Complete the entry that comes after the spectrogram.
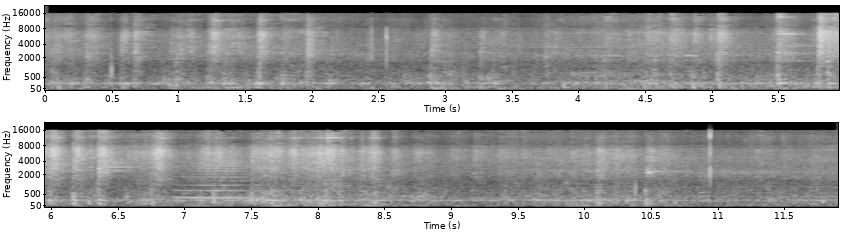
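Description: Passenger train running on the rails, heard from aboard: a steady loud rumble with the repeated clickety-clack of wheels over rail joints. About seven seconds in a horn sounds for roughly a second.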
